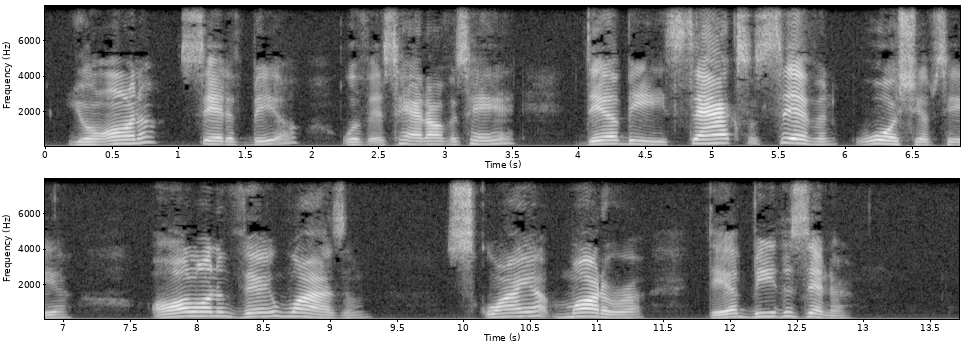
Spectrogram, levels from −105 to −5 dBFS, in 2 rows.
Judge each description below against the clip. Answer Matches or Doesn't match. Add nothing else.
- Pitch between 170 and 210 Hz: Matches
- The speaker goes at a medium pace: Doesn't match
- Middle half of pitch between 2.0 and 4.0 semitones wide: Doesn't match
